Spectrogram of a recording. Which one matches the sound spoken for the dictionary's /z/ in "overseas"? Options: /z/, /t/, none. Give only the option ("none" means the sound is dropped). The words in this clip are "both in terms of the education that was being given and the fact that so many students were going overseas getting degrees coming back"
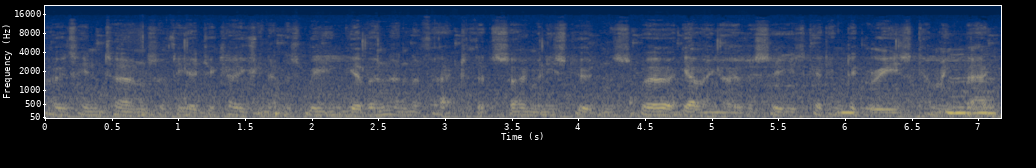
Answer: /z/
